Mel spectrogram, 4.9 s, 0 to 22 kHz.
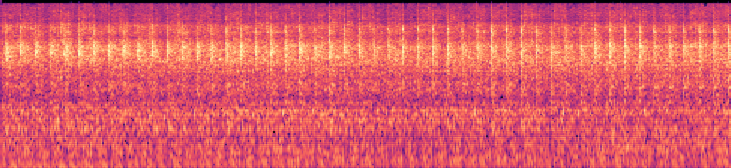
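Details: Swapped-in VAZ 2114 engine on its first start. A rapid, hard knock over rough running comes from the top end; the owners suspect valves, tight shims or the camshaft, unconfirmed.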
